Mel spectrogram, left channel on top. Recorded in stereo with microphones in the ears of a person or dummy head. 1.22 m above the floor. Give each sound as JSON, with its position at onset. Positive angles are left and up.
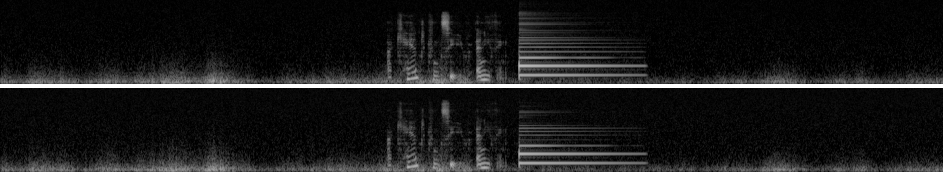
{"t": 3.9, "sound": "a woman speaking", "side_deg": 10}
{"t": 5.2, "sound": "a guitar", "side_deg": 35}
